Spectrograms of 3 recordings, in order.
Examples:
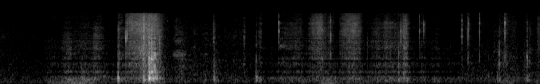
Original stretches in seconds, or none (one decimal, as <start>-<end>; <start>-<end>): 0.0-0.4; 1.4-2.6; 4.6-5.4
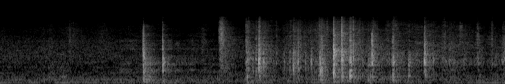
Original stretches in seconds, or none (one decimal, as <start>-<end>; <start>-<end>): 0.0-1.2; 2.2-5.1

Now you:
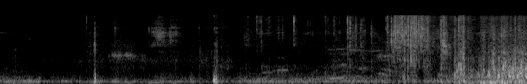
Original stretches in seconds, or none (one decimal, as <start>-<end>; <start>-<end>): 0.0-0.4; 2.4-5.3

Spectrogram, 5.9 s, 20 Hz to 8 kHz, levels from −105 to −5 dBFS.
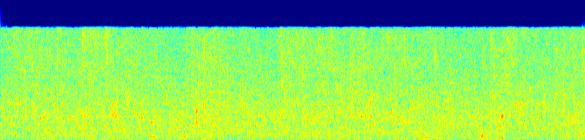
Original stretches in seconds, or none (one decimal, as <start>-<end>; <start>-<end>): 1.7-2.4; 4.0-4.8

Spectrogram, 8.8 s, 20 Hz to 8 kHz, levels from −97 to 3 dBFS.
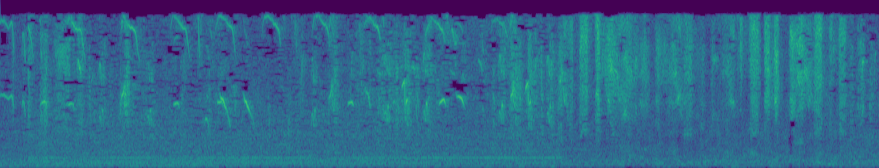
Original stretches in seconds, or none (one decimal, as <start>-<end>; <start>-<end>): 0.0-6.2; 8.4-8.8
